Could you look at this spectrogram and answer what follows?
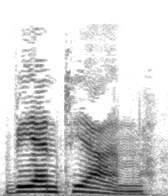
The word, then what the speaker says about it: Vientiane: How do you pronounce it? – Vientiane, capital of Laos.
